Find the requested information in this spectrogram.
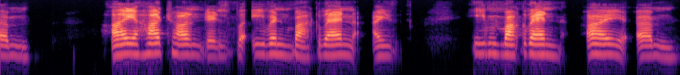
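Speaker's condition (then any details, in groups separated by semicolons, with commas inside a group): Cerebral palsy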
